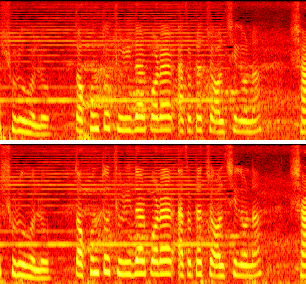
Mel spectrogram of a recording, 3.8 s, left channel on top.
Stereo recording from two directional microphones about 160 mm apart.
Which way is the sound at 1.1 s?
Centre (ahead or behind).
